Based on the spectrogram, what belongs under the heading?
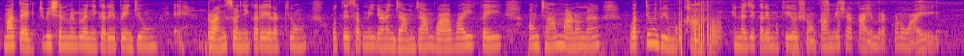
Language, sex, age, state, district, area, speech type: Sindhi, female, 30-45, Maharashtra, Thane, urban, spontaneous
